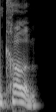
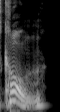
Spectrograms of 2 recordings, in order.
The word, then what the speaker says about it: Colm: They're like, why does he always call him Cullen? – It's because that's his name. – It's like, that's how you say it. Trust me. Like, I thought it was Colm for ages, but it's not.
